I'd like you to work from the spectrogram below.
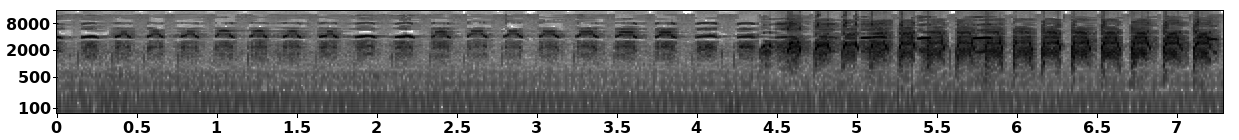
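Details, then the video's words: Nesting Ospreys at Loch Garten shouting at a persistent intruder in mid-July: a run of thin, high, piping whistles gives way to loud, harsh, rapid yelps repeated almost three a second. "Intruder Alert"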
